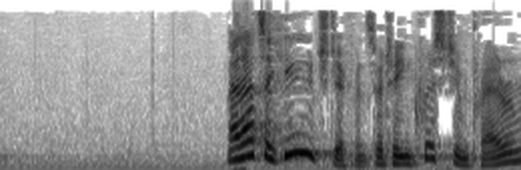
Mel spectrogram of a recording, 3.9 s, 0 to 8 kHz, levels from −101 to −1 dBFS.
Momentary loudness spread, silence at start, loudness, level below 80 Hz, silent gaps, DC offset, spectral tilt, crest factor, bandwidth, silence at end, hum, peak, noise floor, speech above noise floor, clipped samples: 8 LU; 1.7 s; -11 LUFS; -42 dBFS; none; under 0.1%; -5 dB/octave; 12 dB; 8 kHz; 0 s; none; 0 dBFS; -42 dBFS; 32 dB; 0.5%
